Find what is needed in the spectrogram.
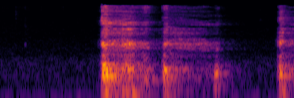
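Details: Adult sick for over a week, very tired: a short burst of two or three harsh coughs with a brief follow-up cough.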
